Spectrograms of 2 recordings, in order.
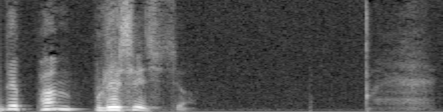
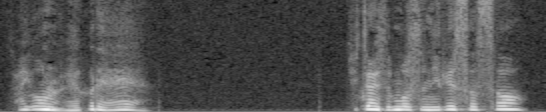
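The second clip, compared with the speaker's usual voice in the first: hushed, careful acted questions; soft wifely concern; 10 dB quieter than usual. Wife asks husband what happened at work, softly concerned. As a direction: imitate a wife gently probing.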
